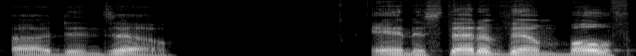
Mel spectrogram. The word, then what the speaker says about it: Denzel: Like I said, uh Denzel Washington is not pronounced Denzel Washington. It's pronounced Denzel, which is crazy.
